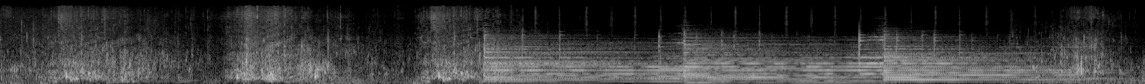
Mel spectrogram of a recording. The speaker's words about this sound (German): Na, am besten wir paddeln erst mal.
